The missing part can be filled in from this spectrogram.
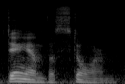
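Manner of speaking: plain reading voice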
